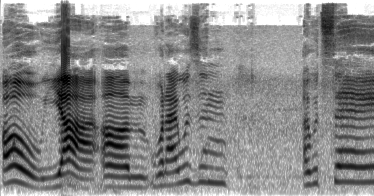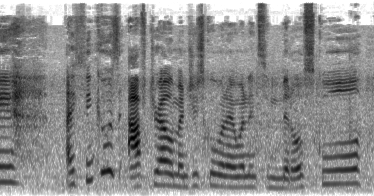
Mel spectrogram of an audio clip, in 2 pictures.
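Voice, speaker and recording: A woman's voice: on the high side, animated, normal speed, bright, forceful tone. A young woman, a singer born and raised in Los Angeles, chatting casually in an interview with lots of "like" fillers. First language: Farsi. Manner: chatty, full of "like" fillers, laughs often. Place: outdoors on a sidewalk. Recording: street noise behind.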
